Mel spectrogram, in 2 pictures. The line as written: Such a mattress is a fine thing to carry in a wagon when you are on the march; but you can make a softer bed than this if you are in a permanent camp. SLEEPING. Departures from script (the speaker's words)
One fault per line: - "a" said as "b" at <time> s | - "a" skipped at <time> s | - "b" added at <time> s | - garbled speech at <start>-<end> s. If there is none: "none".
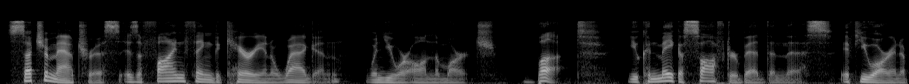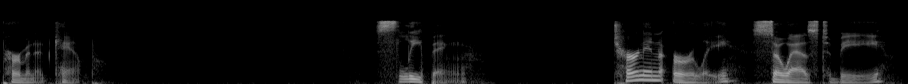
- "Turn in early so as to be" added at 15.2 s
